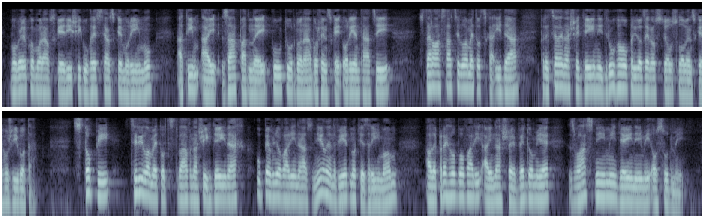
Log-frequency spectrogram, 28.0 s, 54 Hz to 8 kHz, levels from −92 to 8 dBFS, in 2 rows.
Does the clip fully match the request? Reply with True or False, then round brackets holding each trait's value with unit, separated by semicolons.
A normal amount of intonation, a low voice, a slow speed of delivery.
True (3.0 semitones; 115 Hz; 95 wpm)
